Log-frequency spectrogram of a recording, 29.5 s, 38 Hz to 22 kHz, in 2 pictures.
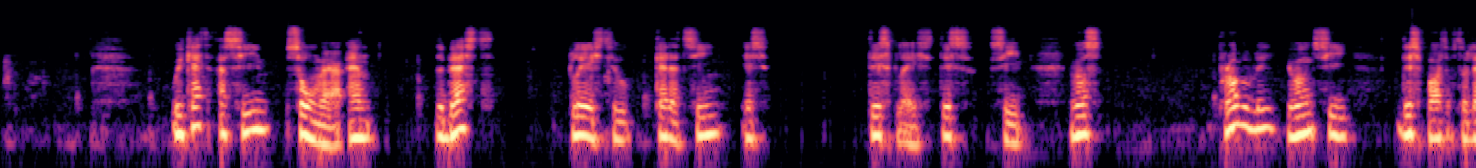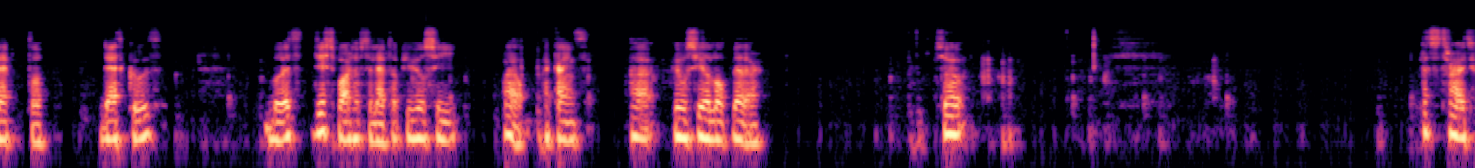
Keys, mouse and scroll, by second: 20.3 Tab, 21.6 middle click, 24.0 Tab.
